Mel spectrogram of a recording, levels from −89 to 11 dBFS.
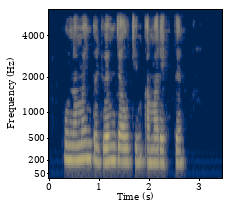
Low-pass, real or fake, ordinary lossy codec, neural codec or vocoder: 5.4 kHz; real; AAC, 48 kbps; none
